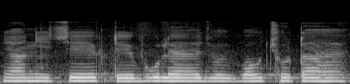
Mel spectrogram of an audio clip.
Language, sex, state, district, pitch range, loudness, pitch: Hindi, male, Jharkhand, Deoghar, 150-160 Hz, -14 LUFS, 155 Hz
